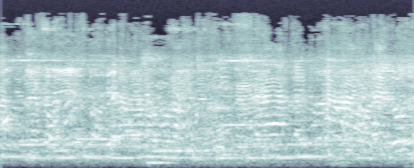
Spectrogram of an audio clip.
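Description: Several people talking at once in overlapping chatter, with no single voice standing out.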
